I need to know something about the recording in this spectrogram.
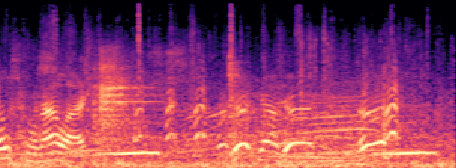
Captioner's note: cows mooing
